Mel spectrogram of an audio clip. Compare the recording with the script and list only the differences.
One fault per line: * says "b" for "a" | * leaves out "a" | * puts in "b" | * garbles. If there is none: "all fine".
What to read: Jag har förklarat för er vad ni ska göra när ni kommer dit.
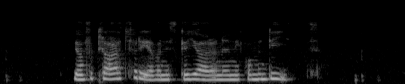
all fine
